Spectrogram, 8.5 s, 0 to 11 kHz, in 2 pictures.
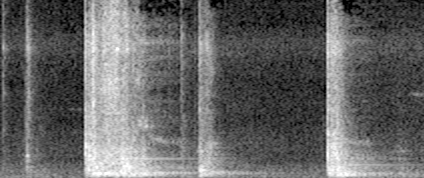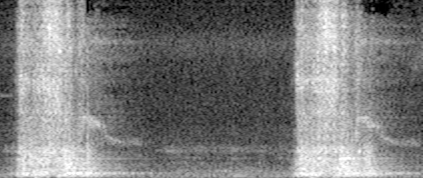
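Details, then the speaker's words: Craftsman LT1000 16 hp lawn tractor on choke, spark confirmed, WD-40 on the throttle: short sluggish cranking bursts that drag and stop without catching. It turns fine with the plug out, so a weak or burnt-out starter is suspected. "I want to say that maybe the starter is not strong enough. Same problem that I had with the other engine where, you know, the starter may be kind of burnt out and doesn't, you know, generate enough electricity to turn it,"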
